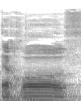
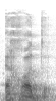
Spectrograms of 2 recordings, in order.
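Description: First: The word ends with a long, stretched th sound. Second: The word ends abruptly with a short hard stop. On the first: "is pronounced as a TH. That can be stretched out" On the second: "The letter is end so fast"

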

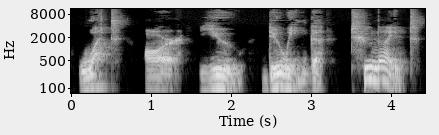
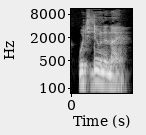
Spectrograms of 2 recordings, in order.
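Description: First: Each word is said fully, including 'are'. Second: The words run together and 'are' is dropped. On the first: This is the textbook form learners expect. "if you're learning English from a textbook and you're expecting me to say" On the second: This is how people really talk casually. "if I was like, yo"

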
